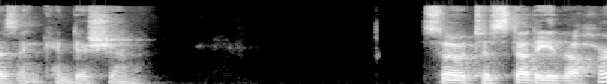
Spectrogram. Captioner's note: pause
